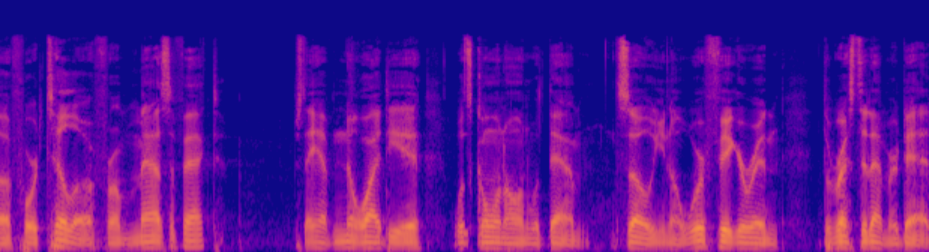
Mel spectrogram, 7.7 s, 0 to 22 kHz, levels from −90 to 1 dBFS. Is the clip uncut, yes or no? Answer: no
